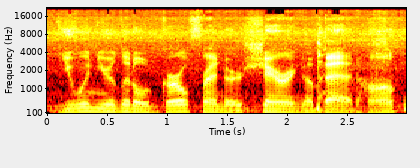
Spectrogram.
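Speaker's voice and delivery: ordinary delivery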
